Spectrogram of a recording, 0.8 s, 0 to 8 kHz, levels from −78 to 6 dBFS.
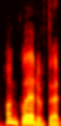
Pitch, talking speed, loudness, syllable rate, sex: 205 Hz, 290 wpm, -13 LUFS, 5.6 syllables/s, female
